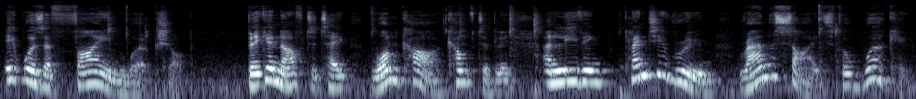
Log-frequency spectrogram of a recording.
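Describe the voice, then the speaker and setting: A man reads a children's story aloud in a measured, deliberate, expressive way, like a headmaster at storytime. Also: on the high side, a little hiss or hum.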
